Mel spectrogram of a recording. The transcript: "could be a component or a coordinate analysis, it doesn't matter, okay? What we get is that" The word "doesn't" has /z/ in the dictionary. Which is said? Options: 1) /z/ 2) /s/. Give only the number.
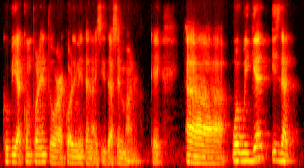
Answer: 2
